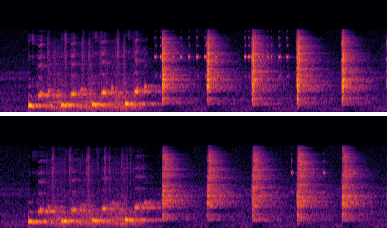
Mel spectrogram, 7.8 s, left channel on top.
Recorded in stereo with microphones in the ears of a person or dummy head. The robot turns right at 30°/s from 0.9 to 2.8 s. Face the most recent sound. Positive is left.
turn(degrees=45)  # may be behind; listen again after turning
